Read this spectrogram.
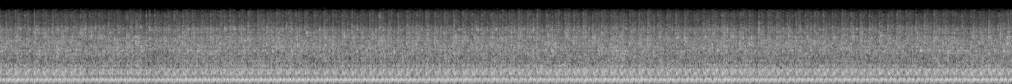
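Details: Cadillac 390 V8 after sitting 8 years, still cold and untuned: even, steady burble with smooth rhythm, no knocks or misses, idling a touch fast. Water pump leaking, accelerator pump boot chewed. Normal cold idle, slightly high.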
